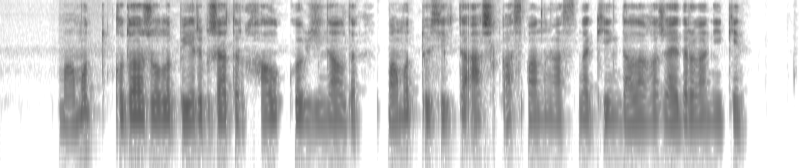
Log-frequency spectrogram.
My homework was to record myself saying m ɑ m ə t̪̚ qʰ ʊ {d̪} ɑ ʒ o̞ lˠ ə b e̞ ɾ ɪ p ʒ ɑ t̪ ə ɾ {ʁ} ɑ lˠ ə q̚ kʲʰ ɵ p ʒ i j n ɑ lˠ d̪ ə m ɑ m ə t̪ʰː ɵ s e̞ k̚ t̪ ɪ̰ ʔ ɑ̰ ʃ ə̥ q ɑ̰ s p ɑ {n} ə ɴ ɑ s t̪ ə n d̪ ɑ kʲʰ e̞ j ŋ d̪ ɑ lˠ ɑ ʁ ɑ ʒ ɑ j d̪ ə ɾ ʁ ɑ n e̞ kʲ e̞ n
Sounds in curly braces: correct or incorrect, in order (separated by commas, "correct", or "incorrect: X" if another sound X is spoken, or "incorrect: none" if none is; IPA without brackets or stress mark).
correct, incorrect: χ, incorrect: nː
